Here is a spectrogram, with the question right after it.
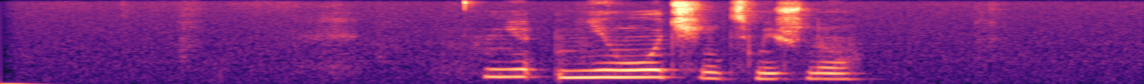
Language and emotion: Russian, sad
